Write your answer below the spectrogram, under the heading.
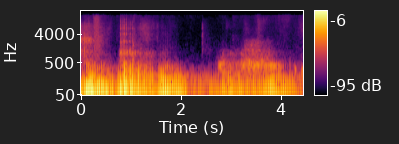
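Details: Pet Bengal cat purring up close in low, rapid rumbling pulses that come in bursts of about a second, rising and falling with each breath, with quiet gaps between.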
